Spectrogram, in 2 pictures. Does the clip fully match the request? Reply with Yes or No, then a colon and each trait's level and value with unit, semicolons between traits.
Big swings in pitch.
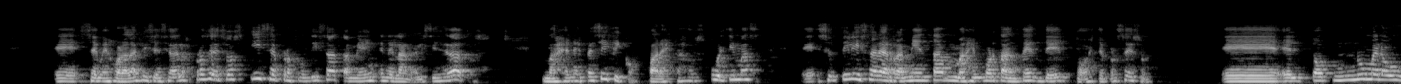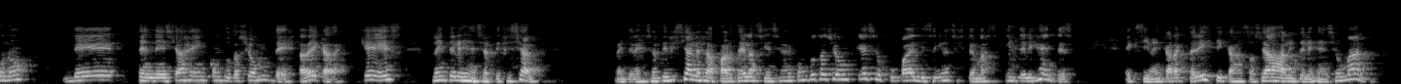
Yes: wide, 5.9 semitones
